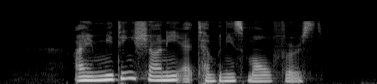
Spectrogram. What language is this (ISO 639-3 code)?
eng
